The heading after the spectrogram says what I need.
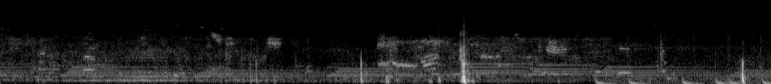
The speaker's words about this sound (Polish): Teraz jakaś dłuższa przerwa, ale w oddali słyszę kolejny samochód rajdowy.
